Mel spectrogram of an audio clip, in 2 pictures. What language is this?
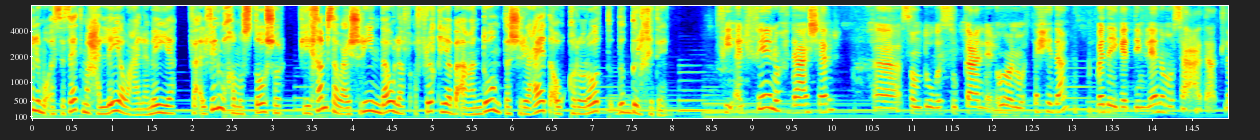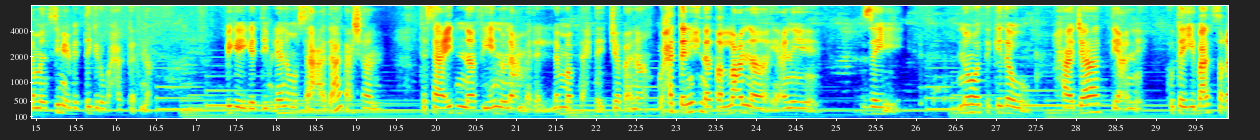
Arabic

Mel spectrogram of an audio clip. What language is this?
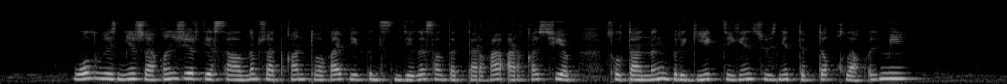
Kazakh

